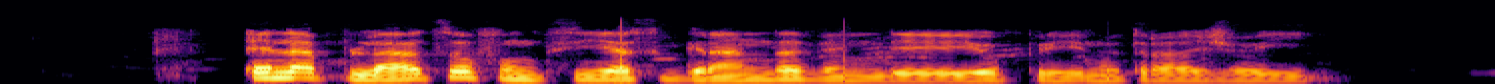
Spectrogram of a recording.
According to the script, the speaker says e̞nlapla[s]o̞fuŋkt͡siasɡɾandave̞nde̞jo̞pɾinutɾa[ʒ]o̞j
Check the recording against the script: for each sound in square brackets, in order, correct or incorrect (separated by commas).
incorrect, correct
